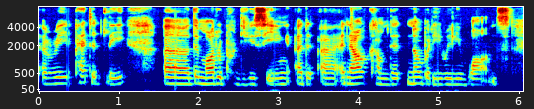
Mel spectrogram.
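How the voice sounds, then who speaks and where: A woman with an Italian accent at medium pitch, moderate pace and fairly even intonation, on a very clean recording with a silent background. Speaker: sustainability speaker. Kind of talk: talk. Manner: halting, many fillers.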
